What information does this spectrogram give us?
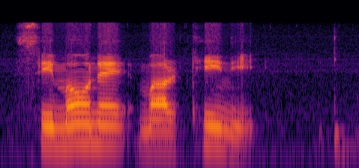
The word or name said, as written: Simone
